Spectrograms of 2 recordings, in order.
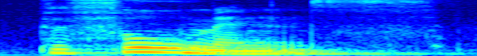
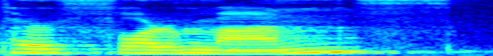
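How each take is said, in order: First: The syllable 'for' is stressed; the beginning is reduced. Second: The syllable 'for' is not the stressed one. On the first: The speaker calls it right. "we reduce the very beginning, ... then we stress for" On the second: The speaker calls it wrong. "It's not performance"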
